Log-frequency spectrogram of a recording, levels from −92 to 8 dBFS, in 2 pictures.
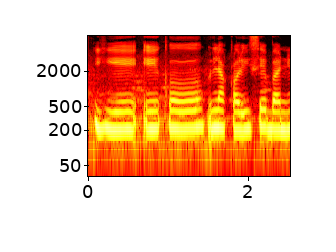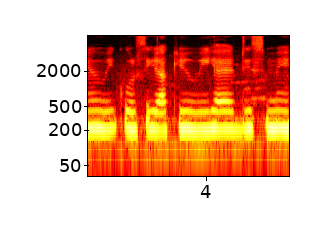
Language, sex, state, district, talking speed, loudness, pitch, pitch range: Hindi, female, Chandigarh, Chandigarh, 130 wpm, -11 LUFS, 210 Hz, 205-215 Hz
